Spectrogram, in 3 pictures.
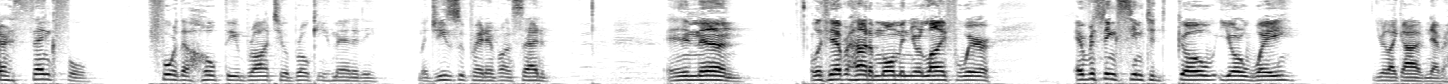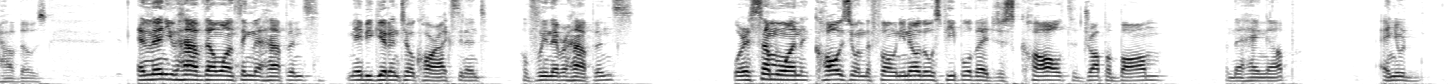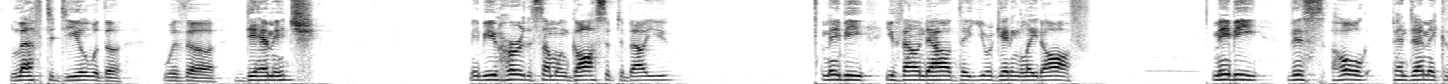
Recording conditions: large echoing room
